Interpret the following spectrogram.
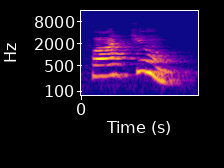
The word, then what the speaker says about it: fortune: TU आता है तो TU का उच्चारण च हो जाता है। फॉर एग्जाम्पल FORTUNE, अब देखिए TU आया है इस वर्ड में, FORTUNE, इसका प्रोनाउंसिएशन क्या हो जाएगा? च होगा, जैसे फॉर्च्यून।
